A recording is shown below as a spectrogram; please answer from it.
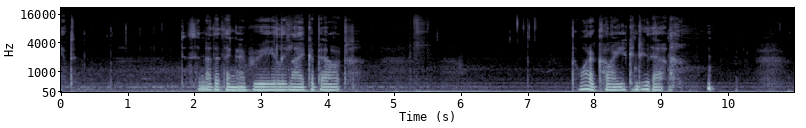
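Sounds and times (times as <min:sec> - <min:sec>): woman speaking: 0:01.8 - 0:04.5, 0:07.6 - 0:09.4
faint breath: 0:04.4 - 0:06.2, 0:10.4 - 0:11.0.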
